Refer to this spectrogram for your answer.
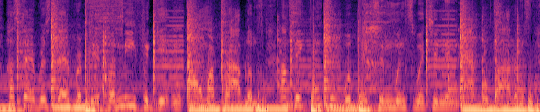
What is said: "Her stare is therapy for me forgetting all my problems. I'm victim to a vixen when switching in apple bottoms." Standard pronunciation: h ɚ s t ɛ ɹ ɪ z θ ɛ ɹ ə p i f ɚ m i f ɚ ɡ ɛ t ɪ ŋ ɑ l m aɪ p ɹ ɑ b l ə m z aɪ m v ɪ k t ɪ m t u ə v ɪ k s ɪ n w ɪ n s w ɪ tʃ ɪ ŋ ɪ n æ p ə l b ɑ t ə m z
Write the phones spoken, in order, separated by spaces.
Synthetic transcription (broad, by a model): h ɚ s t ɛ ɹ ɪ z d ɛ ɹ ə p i f ɚ m i f ɚ ɡ ɛ t ɪ ŋ ɑ l m aɪ p ɹ ɑ b l ə m z aɪ m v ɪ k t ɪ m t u ə p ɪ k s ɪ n w ɪ n s w ɪ tʃ ɪ ŋ ɪ n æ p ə l b ɑ t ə m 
